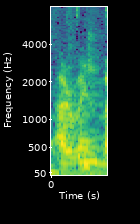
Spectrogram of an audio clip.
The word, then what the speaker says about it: Arvind: Yes, you called it called my name correct. It's Arvind, but in a boundaryless world, I think every pronunciation is acceptable as long as it meets the certain syllables of the name.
